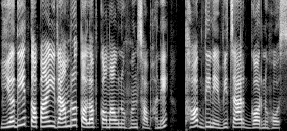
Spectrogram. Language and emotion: Nepali, neutral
